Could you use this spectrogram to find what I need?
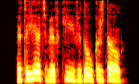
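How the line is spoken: Angry reply. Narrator (Russian): сердито ответил Ингвар

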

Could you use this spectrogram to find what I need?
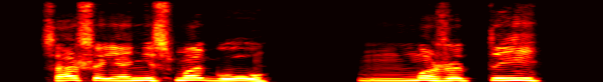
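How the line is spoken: Pleading. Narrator (Russian): взмолился он

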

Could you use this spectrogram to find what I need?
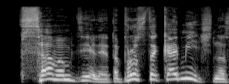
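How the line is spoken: Laughing exclamation. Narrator (Russian): с новым хохотом воскликнул утешенный Д'Артаньян

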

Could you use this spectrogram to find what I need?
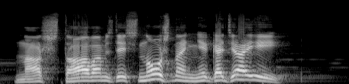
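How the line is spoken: Yelling. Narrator (Russian): Подпоручик Дуб, высовываясь из окна, заорал

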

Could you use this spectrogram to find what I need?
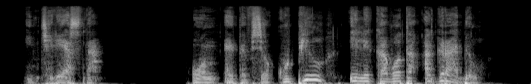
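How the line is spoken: Whispered question. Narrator (Russian): шепотом спросила Тора

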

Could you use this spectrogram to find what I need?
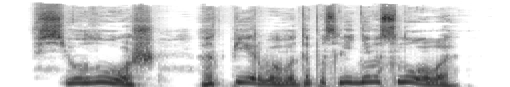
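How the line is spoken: Exclaiming. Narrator (Russian): воскликнула она

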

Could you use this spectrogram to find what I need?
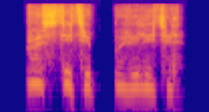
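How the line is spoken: Utterly empty voice. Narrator (Russian): совершенно опустошенным голосом произнесла Себе

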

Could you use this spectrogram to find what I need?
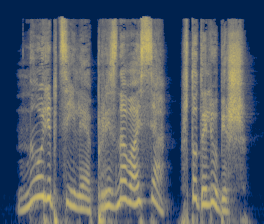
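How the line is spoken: Hiss from behind. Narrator (Russian): Прошипел голос из-за дивана

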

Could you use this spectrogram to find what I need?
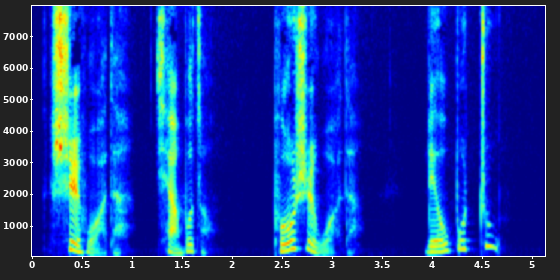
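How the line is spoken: Cold interruption. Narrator (Chinese): 开口，冷冷打断

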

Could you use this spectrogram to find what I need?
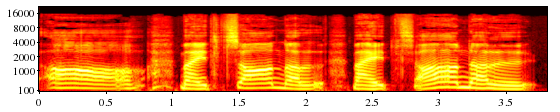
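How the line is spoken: Cried out. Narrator (German): schrie

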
